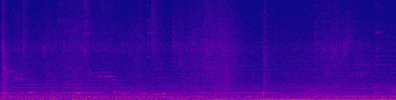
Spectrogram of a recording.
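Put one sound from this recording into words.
A man talks quietly into a phone nearby.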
